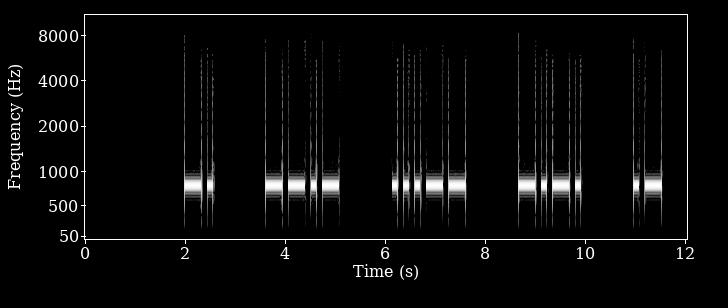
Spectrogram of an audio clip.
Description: Morse code, heard as a keyed tone, about 10 wpm, spaced as for 6 wpm, 800 Hz. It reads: NQ3CA
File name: LEZIONI / 5 LBVC / 5 LBVC ws 10wpm 3733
